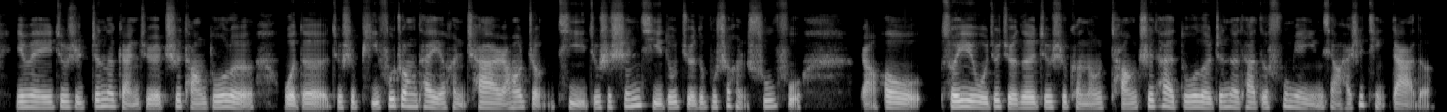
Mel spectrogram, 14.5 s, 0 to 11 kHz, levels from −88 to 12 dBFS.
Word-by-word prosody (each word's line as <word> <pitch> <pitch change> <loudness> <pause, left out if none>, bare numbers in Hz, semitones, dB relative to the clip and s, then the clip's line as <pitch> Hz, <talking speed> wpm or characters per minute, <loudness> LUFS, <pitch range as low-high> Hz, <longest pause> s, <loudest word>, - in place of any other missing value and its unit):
因 165 +1 +3
为 155 -1 +2
就 165 +1 0
是 150 -3 -4
真 185 +1 +2
的 190 - +2
感 125 -8 -3
觉 130 -2 0
吃 180 - -2
糖 135 -2 -3
多 165 +4 +4
了， 165 -4 +4 0.3
我 - - +5
的 70 -1 +2
就 160 - -4
是 160 - -2
皮 145 -3 -4
肤 180 +6 +2
状 190 -2 +2
态 170 -2 0
也 140 -2 +2
很 150 - -7
差， 150 -2 +1
然 135 - -1
后 155 +1 0
整 165 - -3
体 285 -1 -3
就 155 - -4
是 165 - -3
身 190 +6 0
体 225 -12 -2
都 155 +2 +1
觉 160 - -1
得 150 - -3
不 160 +1 -5
是 180 - -5
很 180 -6 -7
舒 175 +1 -2
服。 380 - -4 0.6
然 - - -4
后 150 -4 +3 0.2
所 170 - +6
以 175 +1 +8
我 155 -3 +4
就 180 +5 +2
觉 170 - +2
得 150 +1 +4
就 155 +2 -1
是 160 0 -2
可 145 - -6
能 135 +3 -4
糖 135 +3 -4
吃 185 +2 0
太 180 -2 0
多 160 +1 +2
了， 155 -3 +3
真 165 +4 -2
的 160 -3 -1
它 155 -1 -3
的 150 - -2
负 180 +4 -7
面 160 -5 -2
影 125 - -6
响 - - -8
还 130 +2 -9
是 240 - -3
挺 235 - -9
大 - - -2
的。 - - -8
160 Hz, 285 characters per minute, -24 LUFS, 145-175 Hz, 0.6 s, 以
